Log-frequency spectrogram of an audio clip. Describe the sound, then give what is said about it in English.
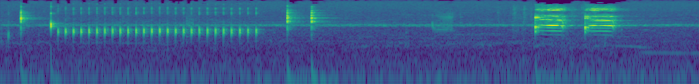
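A green jay, a green, yellow and blue bird in the Rio Grande Valley of Texas, runs through a mix of calls: a rapid mechanical rattle lasting about a second, a couple of sharp clicks, then two harsh, raspy squawks, all clear with no one talking. “A green jay, the very picture of a tropical bird feathered in green, yellow, and blue, offers its varied voices.”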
